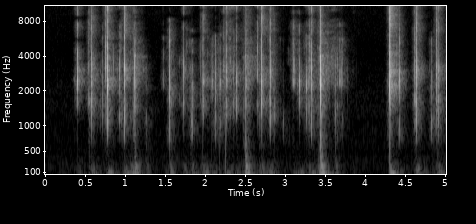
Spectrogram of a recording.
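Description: A HyperX Alloy Origins Core tenkeyless mechanical keyboard with HX Red switches and grey and red PBT keycaps, resting on a deskmat, is typed on with the fingertips of both hands. Bursts of quick, bright, dry key clacks centered around 2 kHz come in uneven runs, with short pauses between them and a faint low thock beneath. Each keystroke dies away almost instantly.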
